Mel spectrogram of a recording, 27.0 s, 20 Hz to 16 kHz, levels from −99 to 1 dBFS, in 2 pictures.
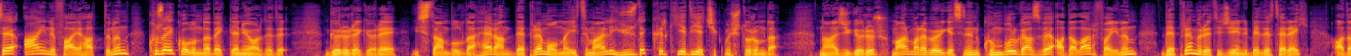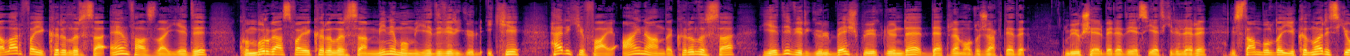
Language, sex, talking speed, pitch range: Turkish, male, 125 wpm, 100-150 Hz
